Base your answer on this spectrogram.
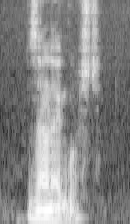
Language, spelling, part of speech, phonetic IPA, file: Polish, zaległość, noun, [zaˈlɛɡwɔɕt͡ɕ], LL-Q809 (pol)-zaległość.wav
